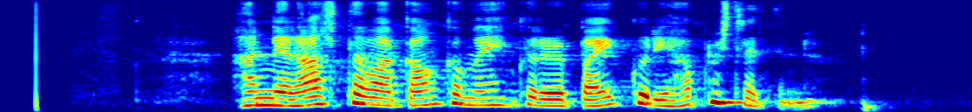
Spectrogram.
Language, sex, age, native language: Icelandic, female, 50-59, Icelandic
